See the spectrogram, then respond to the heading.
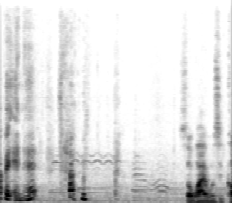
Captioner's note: laughs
